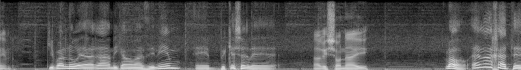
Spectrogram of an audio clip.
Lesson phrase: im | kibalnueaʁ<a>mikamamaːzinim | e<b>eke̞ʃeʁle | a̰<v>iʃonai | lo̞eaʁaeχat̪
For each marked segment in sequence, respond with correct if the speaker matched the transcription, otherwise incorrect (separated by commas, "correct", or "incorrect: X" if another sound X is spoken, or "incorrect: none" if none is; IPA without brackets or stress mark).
correct, correct, incorrect: ʁ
